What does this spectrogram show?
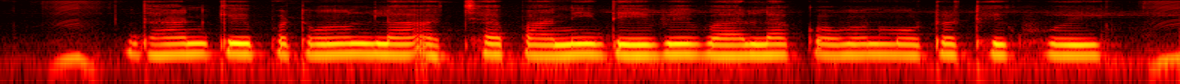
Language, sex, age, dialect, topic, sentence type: Bhojpuri, female, 25-30, Southern / Standard, agriculture, question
